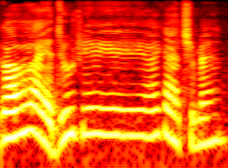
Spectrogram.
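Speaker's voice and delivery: eager agreement. Retold or imitated. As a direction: act out an obliging driver going along with it. Uber driver eagerly agrees to wait.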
